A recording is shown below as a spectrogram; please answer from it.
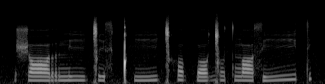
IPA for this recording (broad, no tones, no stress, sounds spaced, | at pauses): ʃ ɒː r n iː ǀ i s ǃʰ iː ǀʰ ɔ k͡p ɔ ɡ͡ǀ ɔ t ŋ ɒː s iː t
